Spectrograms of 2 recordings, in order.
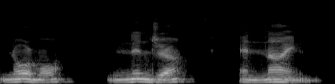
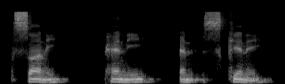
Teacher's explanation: N, which is alveolar, nasal, and voiced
